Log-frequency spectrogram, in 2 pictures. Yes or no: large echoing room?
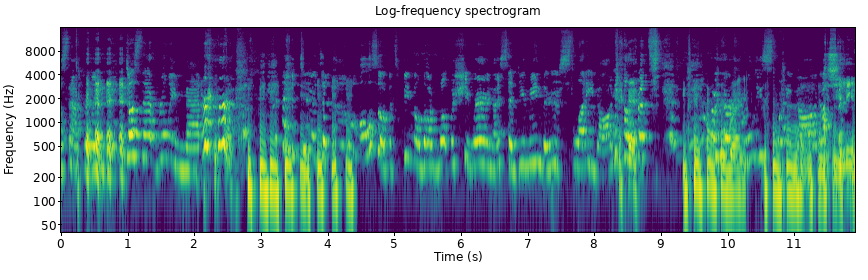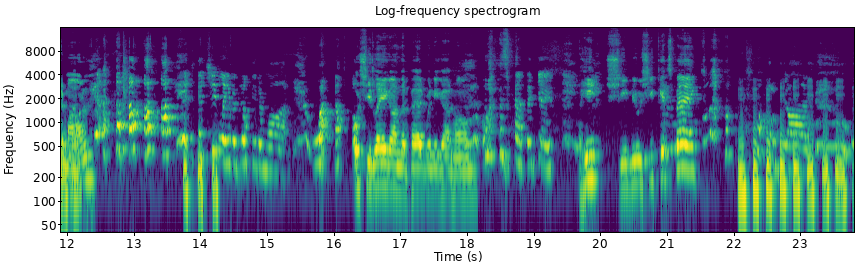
no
